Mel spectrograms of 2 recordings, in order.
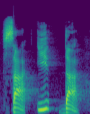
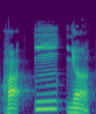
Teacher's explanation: Agora, quando eu falo rainha, ó, rainha, o I não tem som de I, ele tem um som nasalizado, ele perde aquele aspecto de vogal pura, ele fica nasalizado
